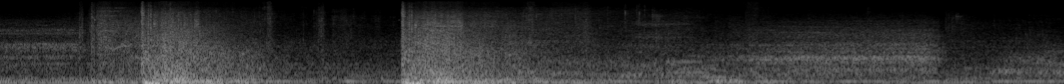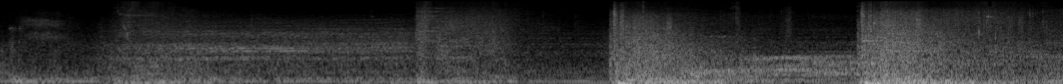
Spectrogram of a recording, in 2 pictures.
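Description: Gunshots in the video game Alan Wake: several loud, sharp blasts spaced a couple of seconds apart, each with a booming tail, over a low rumbling game ambience.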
